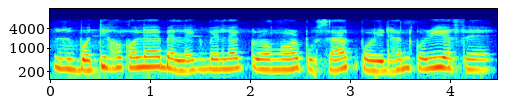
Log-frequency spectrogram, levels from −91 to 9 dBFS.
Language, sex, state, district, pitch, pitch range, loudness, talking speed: Assamese, female, Assam, Sonitpur, 240 Hz, 230-260 Hz, -16 LUFS, 105 wpm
